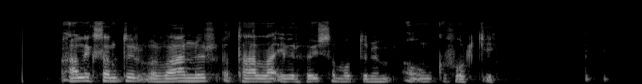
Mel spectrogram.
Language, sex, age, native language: Icelandic, male, 40-49, Icelandic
